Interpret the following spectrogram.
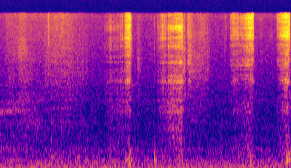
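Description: Pencil drawing on paper: a few short, faint, scratchy strokes in the second half.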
